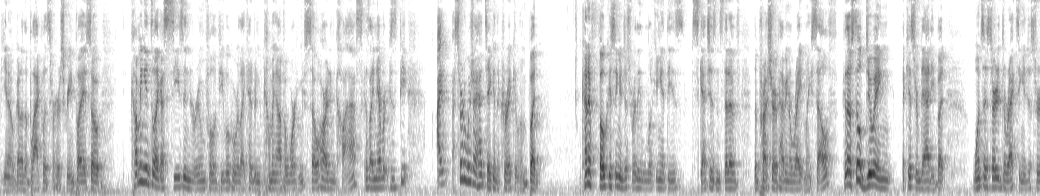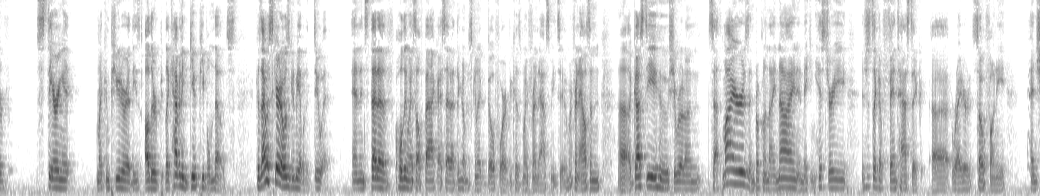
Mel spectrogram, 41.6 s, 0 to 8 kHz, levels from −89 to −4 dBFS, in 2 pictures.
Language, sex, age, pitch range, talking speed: English, male, 30-49, 115-145 Hz, 235 wpm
